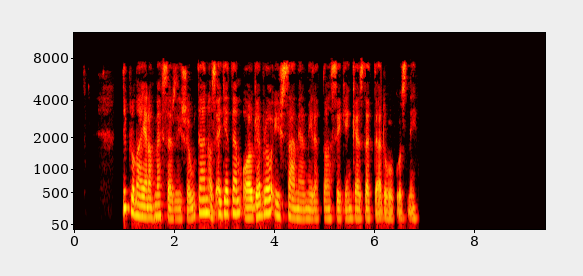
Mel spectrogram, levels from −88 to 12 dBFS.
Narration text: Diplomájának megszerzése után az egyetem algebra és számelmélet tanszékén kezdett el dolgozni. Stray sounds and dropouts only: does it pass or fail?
pass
